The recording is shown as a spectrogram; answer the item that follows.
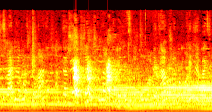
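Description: A dog barking three times in quick succession, about a second and a half in.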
